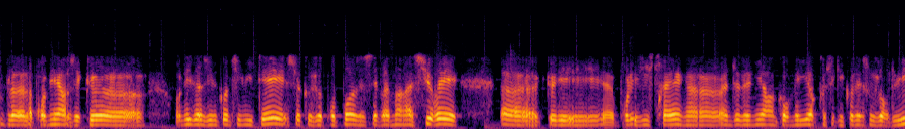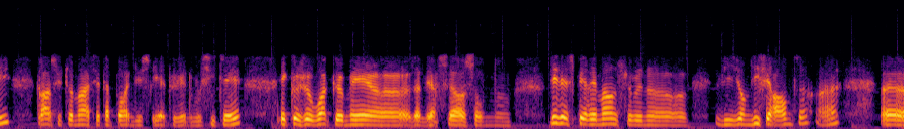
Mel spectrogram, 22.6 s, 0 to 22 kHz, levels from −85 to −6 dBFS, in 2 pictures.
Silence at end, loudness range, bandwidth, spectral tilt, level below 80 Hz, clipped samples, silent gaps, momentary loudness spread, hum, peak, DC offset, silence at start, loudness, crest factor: 0 s; 4 LU; 4 kHz; -9 dB/octave; -58 dBFS; under 0.1%; none; 13 LU; none; -6 dBFS; under 0.1%; 0 s; -23 LUFS; 16 dB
